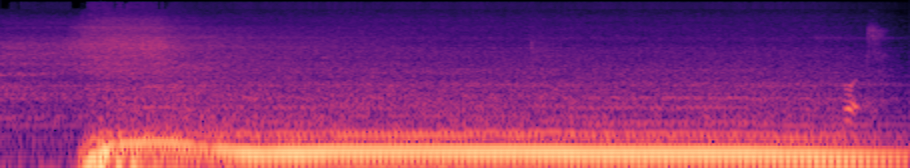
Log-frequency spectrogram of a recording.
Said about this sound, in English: we'll put in a little clip now of firing it up, just so you can hear exactly how it sounds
